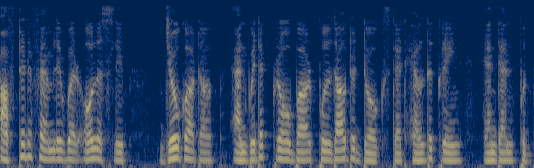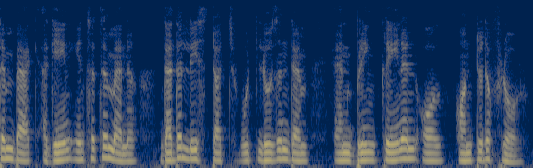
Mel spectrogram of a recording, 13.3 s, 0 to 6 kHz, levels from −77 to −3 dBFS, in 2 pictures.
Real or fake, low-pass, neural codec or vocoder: real; 5.4 kHz; none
